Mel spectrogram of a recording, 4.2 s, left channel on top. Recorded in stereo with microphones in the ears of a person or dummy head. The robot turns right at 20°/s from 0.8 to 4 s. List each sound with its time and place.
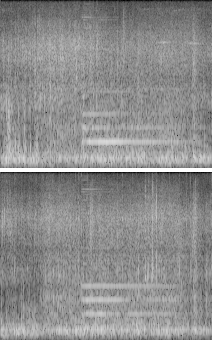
1.6 s a guitar: 140° right, 2 m; by 3.5 s 100° right, 2 m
